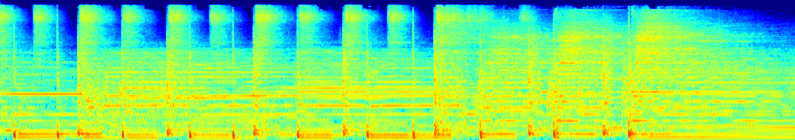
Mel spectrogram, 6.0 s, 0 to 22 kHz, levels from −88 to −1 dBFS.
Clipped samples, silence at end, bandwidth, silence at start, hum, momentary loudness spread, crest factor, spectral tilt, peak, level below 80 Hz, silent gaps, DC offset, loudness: under 0.1%; 0 s; 19.5 kHz; 0 s; none; 5 LU; 16 dB; -3 dB/octave; -2 dBFS; -38 dBFS; none; under 0.1%; -18 LUFS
